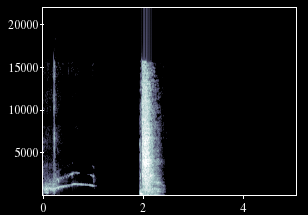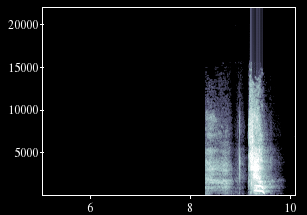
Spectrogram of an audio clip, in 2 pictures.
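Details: Cat sneezing: two sharp, sudden sneezes several seconds apart, the second preceded by a short inward breath, in a quiet room.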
